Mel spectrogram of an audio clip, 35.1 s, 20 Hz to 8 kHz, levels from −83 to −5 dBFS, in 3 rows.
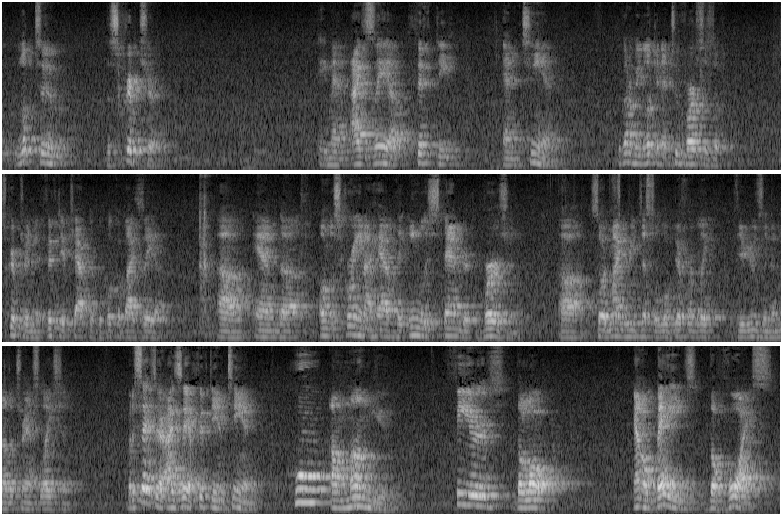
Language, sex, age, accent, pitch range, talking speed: English, male, 40-59, American, 115-165 Hz, 125 wpm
